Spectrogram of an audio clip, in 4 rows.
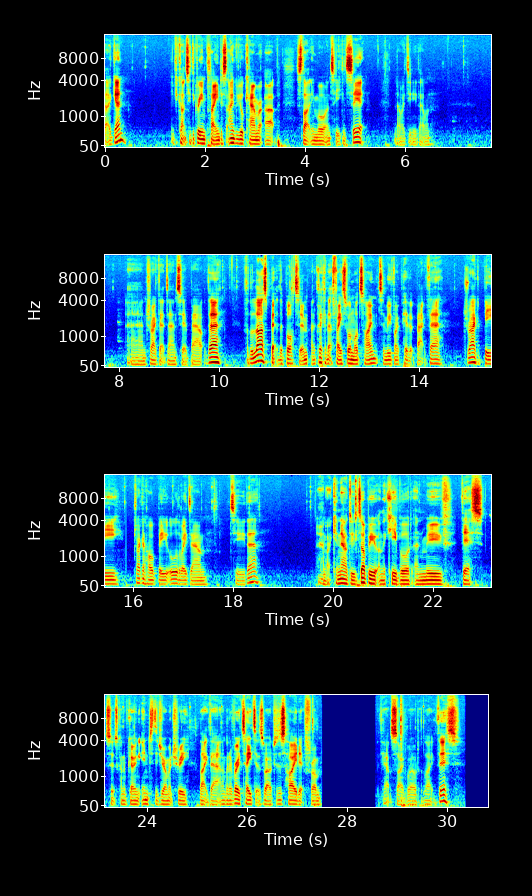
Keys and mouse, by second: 0.0 b, 2.3 alt+click, 3.8 click, 6.3 b, 6.4 click, 7.8 b, 8.6 click, 10.4 alt+click, 12.5 click, 14.4 alt+click, 15.3 b, 15.4 click, 16.9 click, 17.6 click, 17.9 click, 19.0 b, 19.6 alt+middle click, 20.9 w, 22.2 click, 23.4 alt+click, 24.2 alt+middle click, 24.8 click, 25.4 e, 26.0 alt+click, 27.6 w, 27.9 click, 28.3 e, 28.6 click, 29.5 w, 29.8 alt+click.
